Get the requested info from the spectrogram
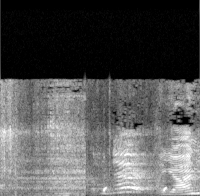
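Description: Children's voices in a room, talking over one another. About halfway through, a high child's voice calls out, its pitch swooping quickly up and down.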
